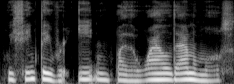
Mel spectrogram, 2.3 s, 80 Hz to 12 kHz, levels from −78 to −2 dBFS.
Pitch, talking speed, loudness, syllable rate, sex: 200 Hz, 230 wpm, -16 LUFS, 6.3 syllables/s, female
